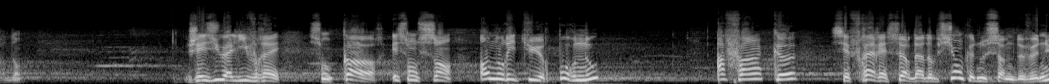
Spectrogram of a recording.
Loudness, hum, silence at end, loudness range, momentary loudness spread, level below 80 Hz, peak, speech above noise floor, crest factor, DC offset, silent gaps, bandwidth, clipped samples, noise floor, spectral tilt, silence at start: -15 LUFS; none; 0 s; 2 LU; 19 LU; -54 dBFS; -2 dBFS; 25 dB; 14 dB; under 0.1%; none; 13 kHz; under 0.1%; -39 dBFS; -5 dB/octave; 0 s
